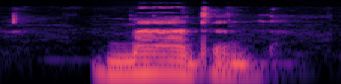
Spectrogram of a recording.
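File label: "madden", British English; pronunciations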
